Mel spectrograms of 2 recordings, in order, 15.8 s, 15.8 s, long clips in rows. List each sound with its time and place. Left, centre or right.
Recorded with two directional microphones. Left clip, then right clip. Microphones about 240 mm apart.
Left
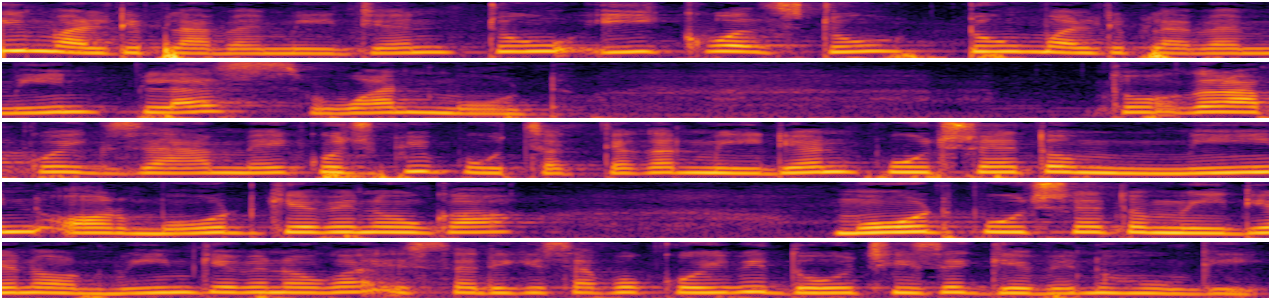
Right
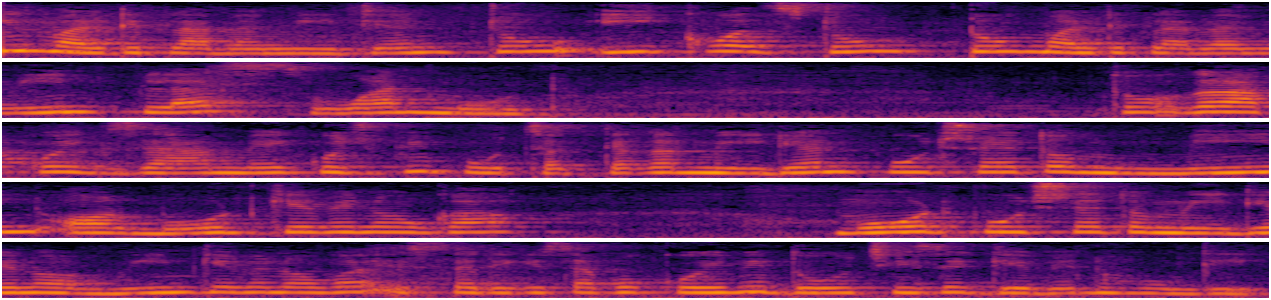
0.1 s a woman's voice: left
5.9 s a woman's voice: left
